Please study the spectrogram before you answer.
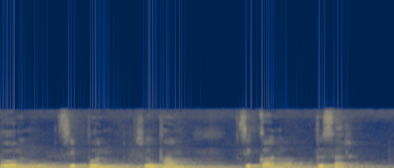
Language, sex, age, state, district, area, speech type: Odia, male, 18-30, Odisha, Puri, urban, spontaneous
